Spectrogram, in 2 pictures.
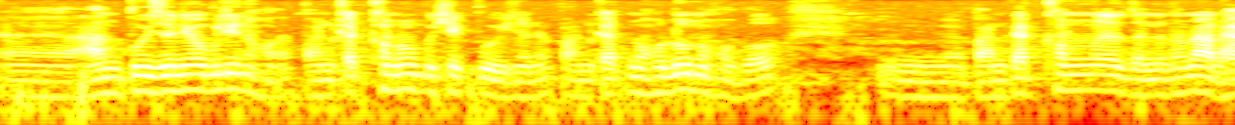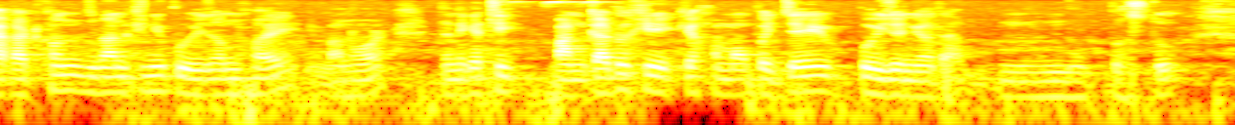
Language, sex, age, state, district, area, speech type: Assamese, male, 18-30, Assam, Golaghat, urban, spontaneous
